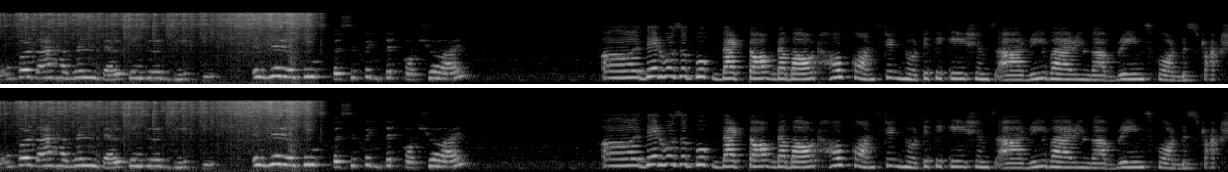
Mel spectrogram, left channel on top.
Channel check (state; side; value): normal; both; correlation 0.97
